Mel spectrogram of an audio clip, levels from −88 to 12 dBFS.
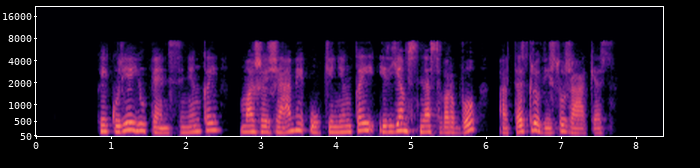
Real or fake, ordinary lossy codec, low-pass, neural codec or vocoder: real; AAC, 32 kbps; 7.2 kHz; none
